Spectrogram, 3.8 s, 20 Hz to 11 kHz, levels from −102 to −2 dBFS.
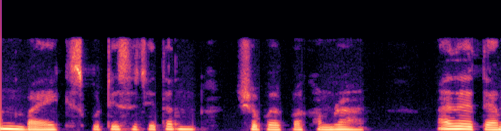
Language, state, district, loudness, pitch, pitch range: Idu Mishmi, Arunachal Pradesh, Lower Dibang Valley, -17 LUFS, 200 Hz, 190-210 Hz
